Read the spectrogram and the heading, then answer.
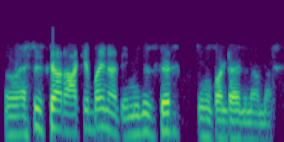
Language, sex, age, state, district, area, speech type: Kashmiri, male, 18-30, Jammu and Kashmir, Kulgam, rural, conversation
